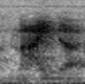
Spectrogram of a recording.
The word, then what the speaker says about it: neither: Muita gente fala either e neither também. É uma pronúncia também aceita, vai de cada, vai do lugar. Either e neither, tem aida, naida. Eu não falo assim, eu acho muito ardido. Aida, naida. Parece meio alemão, parece um soldado nazista falando.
